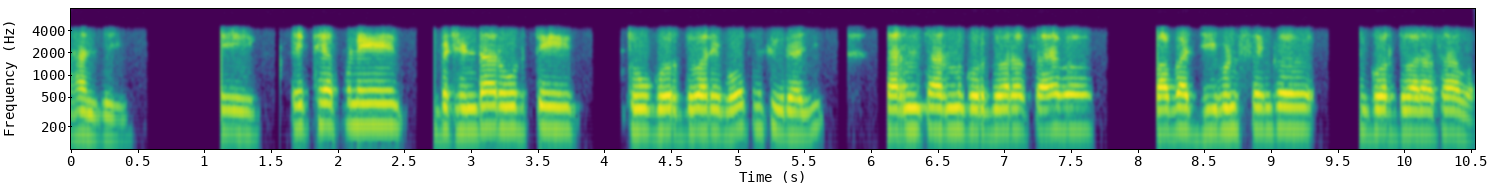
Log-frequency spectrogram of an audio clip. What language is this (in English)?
Punjabi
